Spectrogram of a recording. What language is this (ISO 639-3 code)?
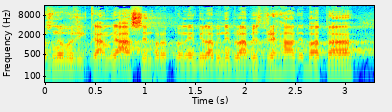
ces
